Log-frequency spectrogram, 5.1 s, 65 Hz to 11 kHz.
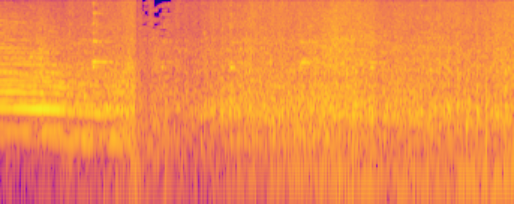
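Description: Caltrain train 309 passing at speed: the horn chord on the leading bilevel cab car is held, falls a little in pitch and stops about a second and a half in. It gives way to the rushing rumble and wheel clatter of the gallery cars going by, with a low hum building near the end as the MP36 locomotive pushing at the rear nears.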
